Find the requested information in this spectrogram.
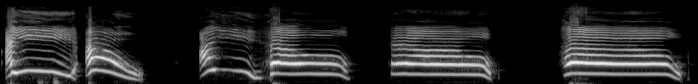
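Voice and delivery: high, loud, terrified yells for help; ghastly screams. A narrator's reading. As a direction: scream as if being attacked. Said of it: "the most ghastly screams and yells".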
